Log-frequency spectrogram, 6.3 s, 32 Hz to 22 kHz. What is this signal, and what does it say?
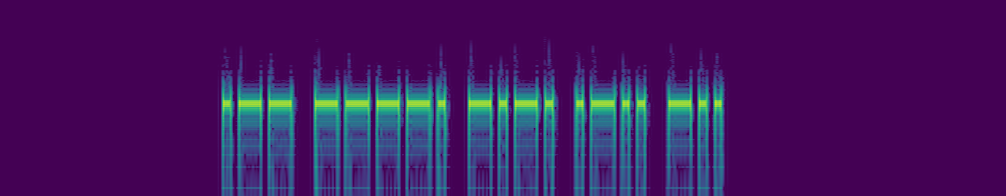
Morse code, heard as a keyed tone, about 25 wpm, 700 Hz. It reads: W9CLD
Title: USA Call Signs - 5 Characters - Repeated 2x - 25wpm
